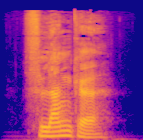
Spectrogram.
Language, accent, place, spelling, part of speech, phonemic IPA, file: German, Germany, Berlin, Flanke, noun, /ˈflaŋkə/, De-Flanke.ogg
- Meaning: 1. flank, side (of the body) 2. flank (side of the field) 3. cross (ball from the flank towards the centre)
